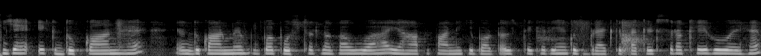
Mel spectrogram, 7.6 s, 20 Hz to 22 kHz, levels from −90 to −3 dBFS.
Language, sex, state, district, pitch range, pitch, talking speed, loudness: Hindi, female, Bihar, Bhagalpur, 220-235 Hz, 225 Hz, 205 wpm, -35 LUFS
